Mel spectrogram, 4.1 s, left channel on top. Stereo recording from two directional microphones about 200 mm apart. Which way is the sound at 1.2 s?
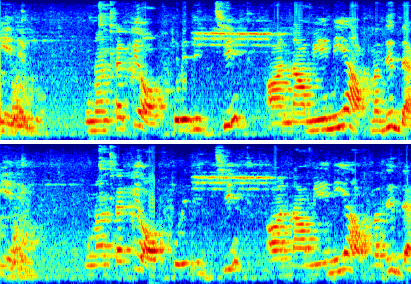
45° left (ahead or behind).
